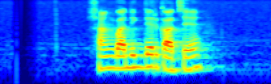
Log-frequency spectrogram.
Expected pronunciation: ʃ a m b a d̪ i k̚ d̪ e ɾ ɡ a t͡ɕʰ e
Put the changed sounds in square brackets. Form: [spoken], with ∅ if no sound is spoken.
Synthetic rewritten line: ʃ a [ŋ] b a d̪ i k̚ d̪ e ɾ [k] a t͡ɕʰ e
